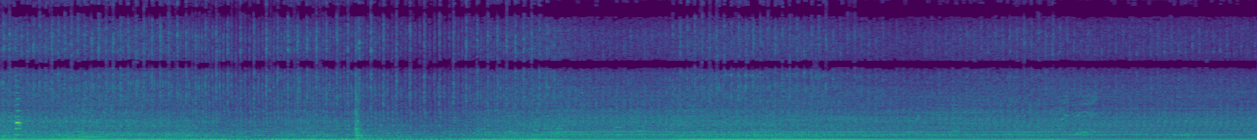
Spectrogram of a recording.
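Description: A trailer rattles and clanks over bumpy ground.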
